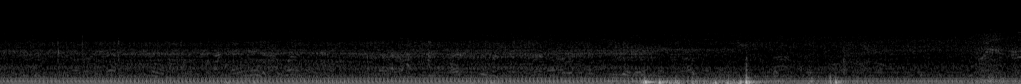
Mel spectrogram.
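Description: Faint outdoor background: a steady low hum with distant voices, and a few low thumps about six to eight and a half seconds in.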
